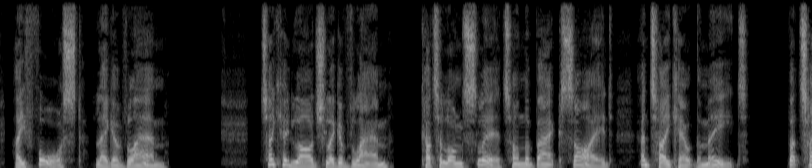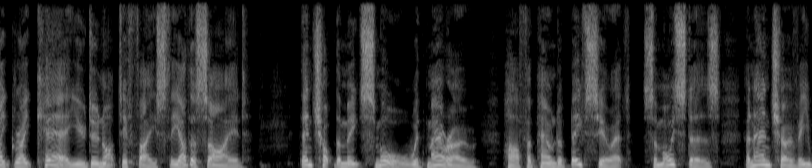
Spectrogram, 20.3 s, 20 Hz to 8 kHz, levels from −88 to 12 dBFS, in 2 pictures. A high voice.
No: low, 130 Hz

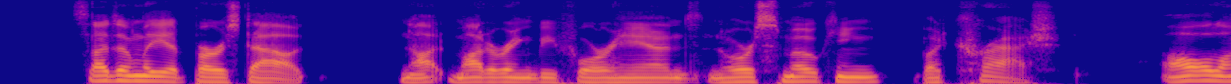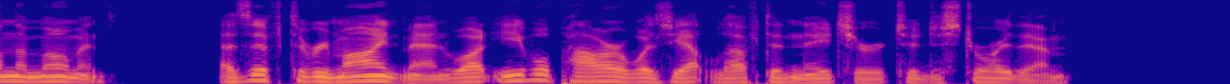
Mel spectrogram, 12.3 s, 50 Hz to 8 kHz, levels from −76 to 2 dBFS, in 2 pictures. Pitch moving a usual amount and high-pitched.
No: average, 3.0 semitones; low, 110 Hz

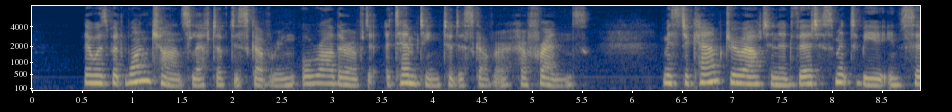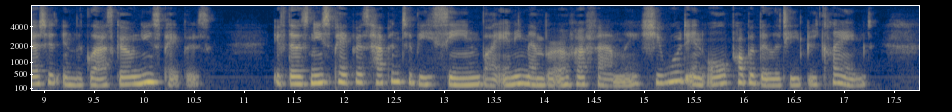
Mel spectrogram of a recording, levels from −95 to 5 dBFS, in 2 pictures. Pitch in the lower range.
No: high, 205 Hz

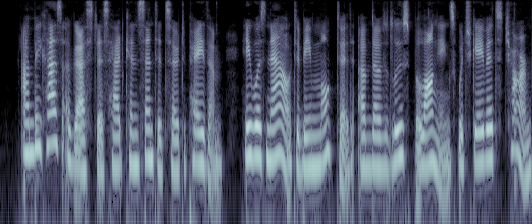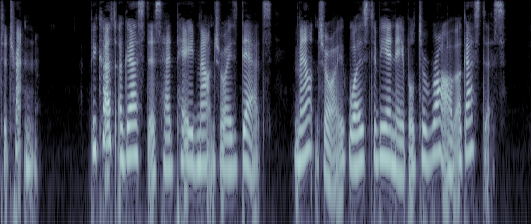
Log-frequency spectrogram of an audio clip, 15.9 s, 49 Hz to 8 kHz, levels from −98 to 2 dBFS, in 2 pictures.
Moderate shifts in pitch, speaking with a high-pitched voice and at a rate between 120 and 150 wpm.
Yes: average, 3.8 semitones; high, 195 Hz; average, 145 wpm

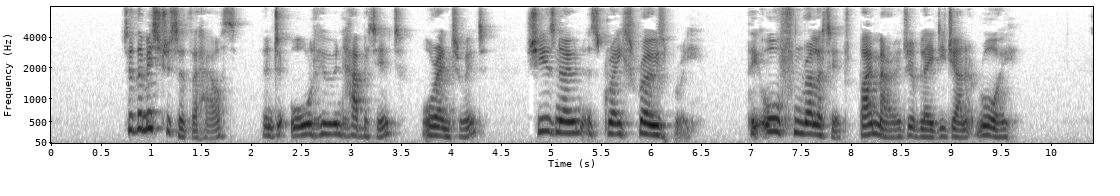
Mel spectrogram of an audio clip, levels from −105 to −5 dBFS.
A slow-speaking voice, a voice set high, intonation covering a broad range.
No: average, 175 wpm; high, 220 Hz; wide, 6.9 semitones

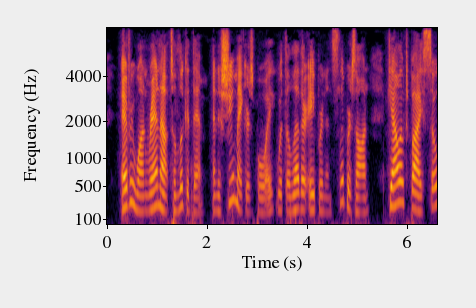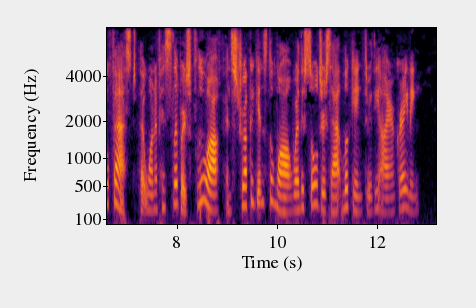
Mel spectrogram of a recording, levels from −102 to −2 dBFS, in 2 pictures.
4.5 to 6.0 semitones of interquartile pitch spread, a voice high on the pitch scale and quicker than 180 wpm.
Yes: average, 4.8 semitones; high, 200 Hz; average, 200 wpm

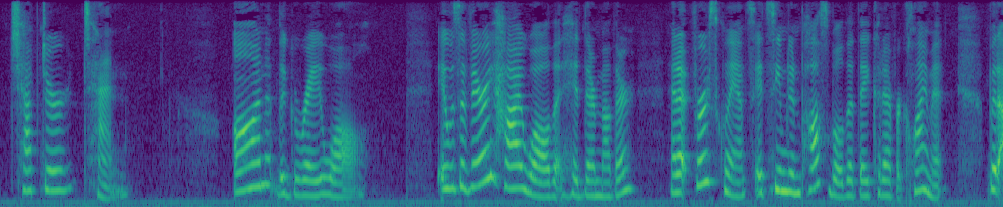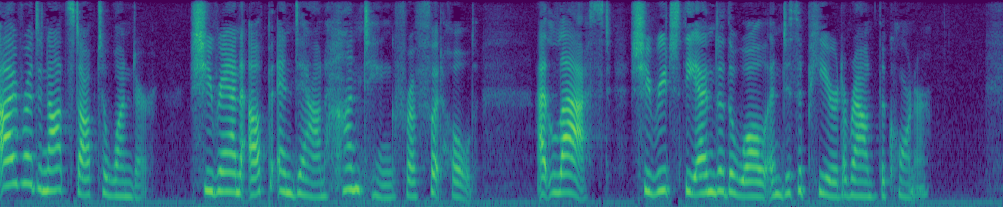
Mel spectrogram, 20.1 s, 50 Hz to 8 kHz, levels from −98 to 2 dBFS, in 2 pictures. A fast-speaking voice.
No: average, 175 wpm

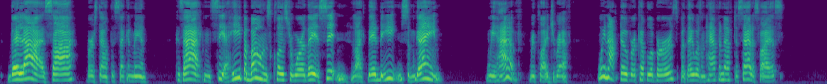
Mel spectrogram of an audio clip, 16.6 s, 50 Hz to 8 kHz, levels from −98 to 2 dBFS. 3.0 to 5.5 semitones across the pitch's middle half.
Yes: average, 5.2 semitones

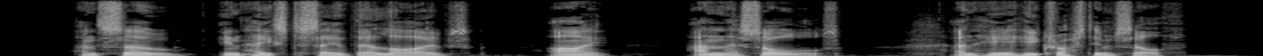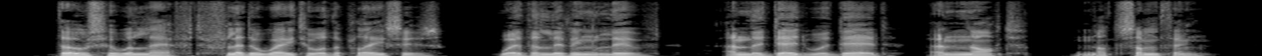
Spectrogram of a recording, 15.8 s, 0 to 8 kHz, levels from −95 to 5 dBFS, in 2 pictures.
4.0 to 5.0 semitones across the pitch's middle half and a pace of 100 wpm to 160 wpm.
Yes: average, 4.4 semitones; average, 140 wpm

